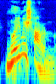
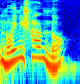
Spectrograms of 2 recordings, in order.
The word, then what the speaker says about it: নৈমিষারণ্য: সেটা নৈমিষার থেকে দেখুন ওরা খ উচ্চারণ করে তার থেকে হয়ে গেল নিমখার নিমখার কিন্তু স্টেশন আছে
